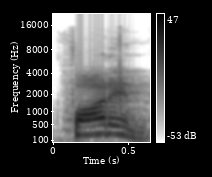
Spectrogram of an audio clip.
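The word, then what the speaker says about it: foreign: फॉरेन, आपने फॉरेन पढ़ा होगा, विदेशी, फॉरेन, फॉरेनर बना हुआ है, तो यहाँ पर भी जी लिखते हैं लेकिन पढ़ते नहीं है, फॉरेन।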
